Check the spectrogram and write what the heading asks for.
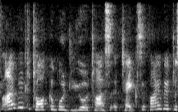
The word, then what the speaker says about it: Lyotard: The name is pronounced as Lyotard.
